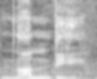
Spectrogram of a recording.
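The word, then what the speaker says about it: Nadi: wind skill 1969 says Hey Walt NY is pronounced nandi okay I stand corrected thank you our audience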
